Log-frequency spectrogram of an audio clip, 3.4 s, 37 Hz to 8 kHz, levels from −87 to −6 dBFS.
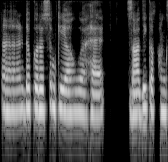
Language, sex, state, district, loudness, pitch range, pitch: Hindi, female, Bihar, Muzaffarpur, -25 LUFS, 190-210 Hz, 200 Hz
